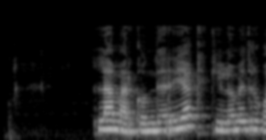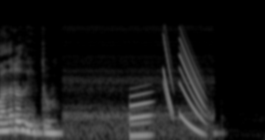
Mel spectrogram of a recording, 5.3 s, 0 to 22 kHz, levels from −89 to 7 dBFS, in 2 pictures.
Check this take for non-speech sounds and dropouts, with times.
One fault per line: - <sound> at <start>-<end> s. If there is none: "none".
- chirp at 4.0-4.8 s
